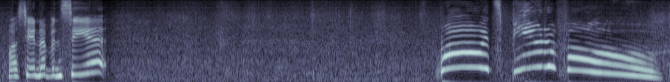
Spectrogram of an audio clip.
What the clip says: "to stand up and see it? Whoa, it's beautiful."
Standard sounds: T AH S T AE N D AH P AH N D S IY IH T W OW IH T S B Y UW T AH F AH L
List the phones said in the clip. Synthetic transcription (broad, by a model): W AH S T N AH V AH N S IY IH T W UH IH T S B Y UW T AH F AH L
